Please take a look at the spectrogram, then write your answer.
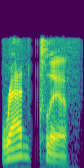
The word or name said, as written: Radcliffe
